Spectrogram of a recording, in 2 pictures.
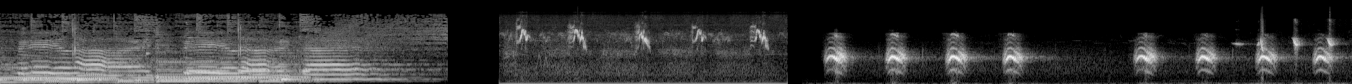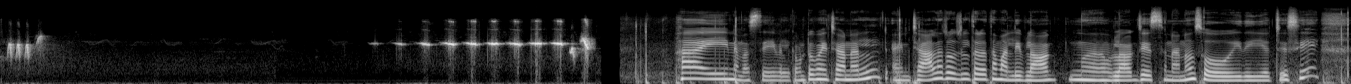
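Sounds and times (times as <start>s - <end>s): birds chirping: 5.0s - 19.6s
loud repeated bird calls: 5.0s - 19.6s
fast whistled notes: 17.2s - 19.5s.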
